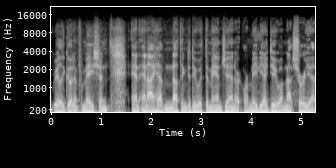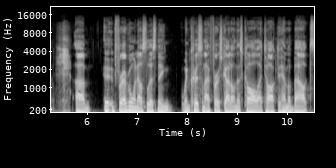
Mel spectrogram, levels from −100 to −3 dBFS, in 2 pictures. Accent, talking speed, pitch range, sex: American, 235 wpm, 110-125 Hz, male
